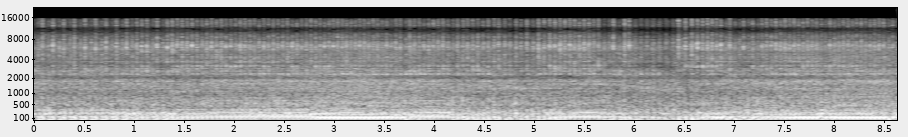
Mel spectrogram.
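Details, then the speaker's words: Yard Machines 8hp two-stage snowblower, unserviced for years, 45 psi compression, primed and choked; single chugs at idle with speed slowly rising and sagging every few seconds: hunting idle, carburetor idle circuit most likely clogged, carb to be cleaned. "okay so if you hear the rpms they're hunting that means that the carb is clogged the idle circuit most likely is clogged"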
